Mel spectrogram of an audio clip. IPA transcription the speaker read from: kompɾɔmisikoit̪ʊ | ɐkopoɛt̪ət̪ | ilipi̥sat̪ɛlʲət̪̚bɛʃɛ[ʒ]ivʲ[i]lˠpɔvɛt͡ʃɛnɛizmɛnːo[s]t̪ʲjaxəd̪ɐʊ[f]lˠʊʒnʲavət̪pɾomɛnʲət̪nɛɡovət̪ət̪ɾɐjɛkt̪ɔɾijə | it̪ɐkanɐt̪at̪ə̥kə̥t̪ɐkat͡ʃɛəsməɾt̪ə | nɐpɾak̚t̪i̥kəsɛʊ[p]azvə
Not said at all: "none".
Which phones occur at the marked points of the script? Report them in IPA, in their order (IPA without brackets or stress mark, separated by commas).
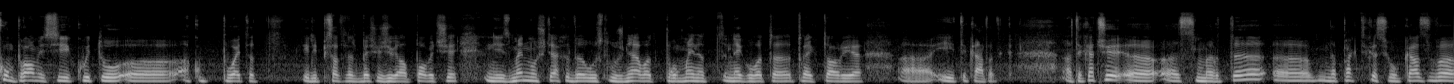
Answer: ʒ, a, ʃ, s, k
